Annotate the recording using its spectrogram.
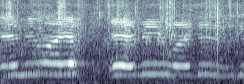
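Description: Children singing a song in high voices, holding notes that step up and down in pitch, in two phrases with a short break about a second in.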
